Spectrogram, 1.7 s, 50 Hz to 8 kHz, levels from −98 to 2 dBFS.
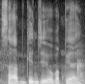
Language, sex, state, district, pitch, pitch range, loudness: Chakma, male, Tripura, Dhalai, 155 Hz, 140-165 Hz, -13 LUFS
